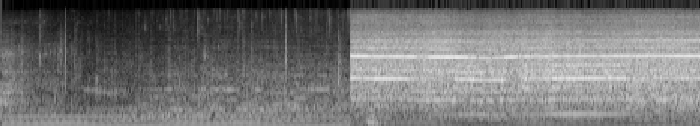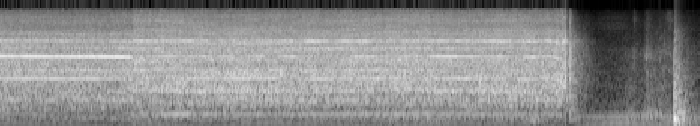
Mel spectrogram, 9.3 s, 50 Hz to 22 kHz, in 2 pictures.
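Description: Milwaukee cordless drill spinning an 800-grit sanding disc against a wet plastic headlight lens in a wet-sanding restoration. It starts about two seconds in over a low steady hum, runs steadily with a high whine, and stops abruptly near the end.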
